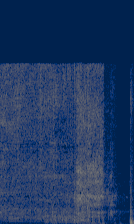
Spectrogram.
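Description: Plastic spinning-top toy whirring steadily in its launcher as it is spun up. It ends with a few sharp clacks near the end.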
